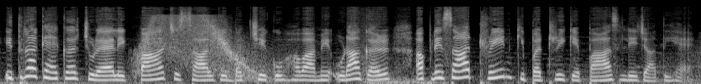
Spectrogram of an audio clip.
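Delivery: ordinary delivery, nothing marked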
